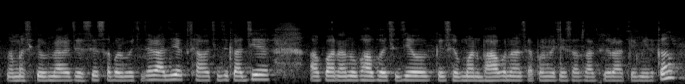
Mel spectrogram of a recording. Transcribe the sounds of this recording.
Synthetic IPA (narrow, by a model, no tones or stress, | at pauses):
mət͡ʃʰi̥d̪ibʱəmeat͡ʃʰesesəbəlmot͡ʃʰɛd͡ʒəɡad͡ʒieəkt͡ʃʰaɦojt͡ʃʰɛd͡ʒekad͡ʒijeəpənənubʱəbɦojt͡ʃʰɛd͡ʒeoket͡ʃʰemənbʱabnat͡ʃʰəpənɦojt͡ʃʰɛsəbsat̪ʰit͡ʃuɾat̪imilkə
